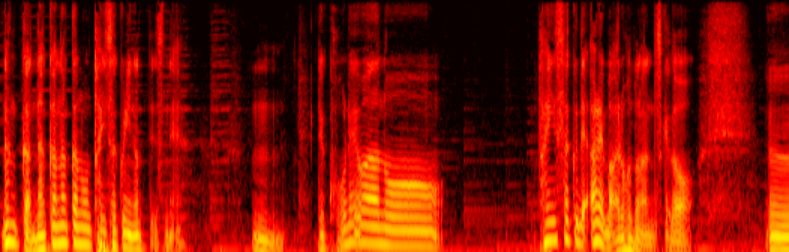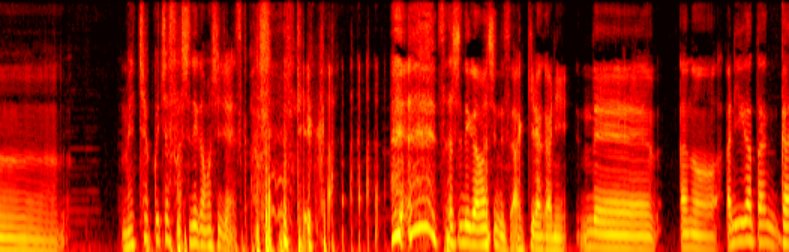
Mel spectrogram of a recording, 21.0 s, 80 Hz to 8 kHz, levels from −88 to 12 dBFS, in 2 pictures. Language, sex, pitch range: Japanese, male, 95-140 Hz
